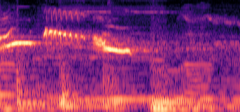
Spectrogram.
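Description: Birds on a bird island in Aswan chirp and tweet close by, a few bright descending calls layered over a steady tonal hum.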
